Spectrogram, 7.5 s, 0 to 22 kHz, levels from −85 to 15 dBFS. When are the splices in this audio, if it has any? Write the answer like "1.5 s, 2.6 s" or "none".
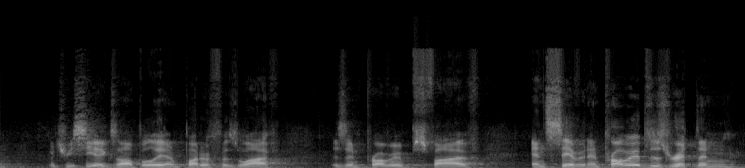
none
